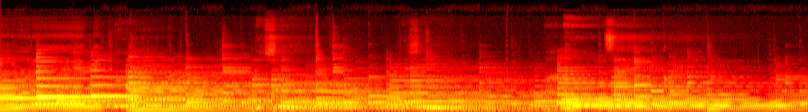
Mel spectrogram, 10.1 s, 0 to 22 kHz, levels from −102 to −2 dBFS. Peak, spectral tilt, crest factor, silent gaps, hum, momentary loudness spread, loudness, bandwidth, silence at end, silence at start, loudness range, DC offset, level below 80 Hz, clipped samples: -16 dBFS; -8 dB/octave; 18 dB; none; none; 11 LU; -34 LUFS; 13 kHz; 0 s; 0 s; 5 LU; under 0.1%; -50 dBFS; under 0.1%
